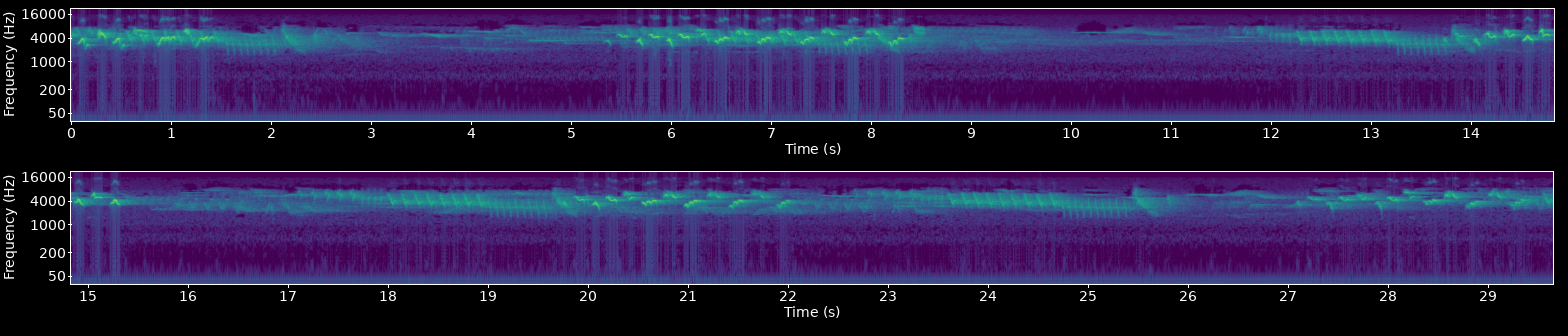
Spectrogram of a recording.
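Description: Songbirds singing: repeated phrases of rapid, high notes, each lasting a few seconds, with short pauses between.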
